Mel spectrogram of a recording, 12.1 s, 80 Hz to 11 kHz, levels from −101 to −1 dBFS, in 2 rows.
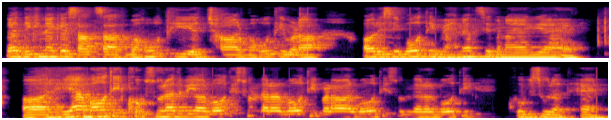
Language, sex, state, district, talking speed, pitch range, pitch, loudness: Hindi, male, Uttar Pradesh, Etah, 205 wpm, 145-170 Hz, 160 Hz, -14 LUFS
